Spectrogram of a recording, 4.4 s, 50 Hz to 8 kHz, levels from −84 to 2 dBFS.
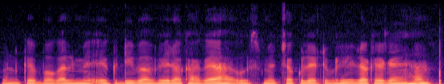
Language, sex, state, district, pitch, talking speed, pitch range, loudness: Hindi, male, Jharkhand, Palamu, 140 Hz, 205 wpm, 135-145 Hz, -17 LUFS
